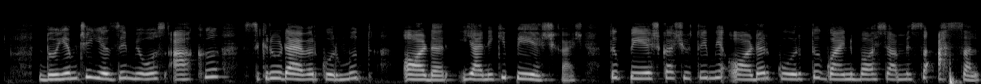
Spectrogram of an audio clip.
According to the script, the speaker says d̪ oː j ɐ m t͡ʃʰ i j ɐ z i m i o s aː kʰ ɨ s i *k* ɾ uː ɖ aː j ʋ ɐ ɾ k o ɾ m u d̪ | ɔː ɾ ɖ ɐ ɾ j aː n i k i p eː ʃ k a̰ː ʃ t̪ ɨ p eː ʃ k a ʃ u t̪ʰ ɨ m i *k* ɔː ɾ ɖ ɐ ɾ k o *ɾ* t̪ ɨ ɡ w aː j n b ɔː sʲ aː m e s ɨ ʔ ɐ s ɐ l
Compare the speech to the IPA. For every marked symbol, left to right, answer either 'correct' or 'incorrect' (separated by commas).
correct, incorrect, correct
